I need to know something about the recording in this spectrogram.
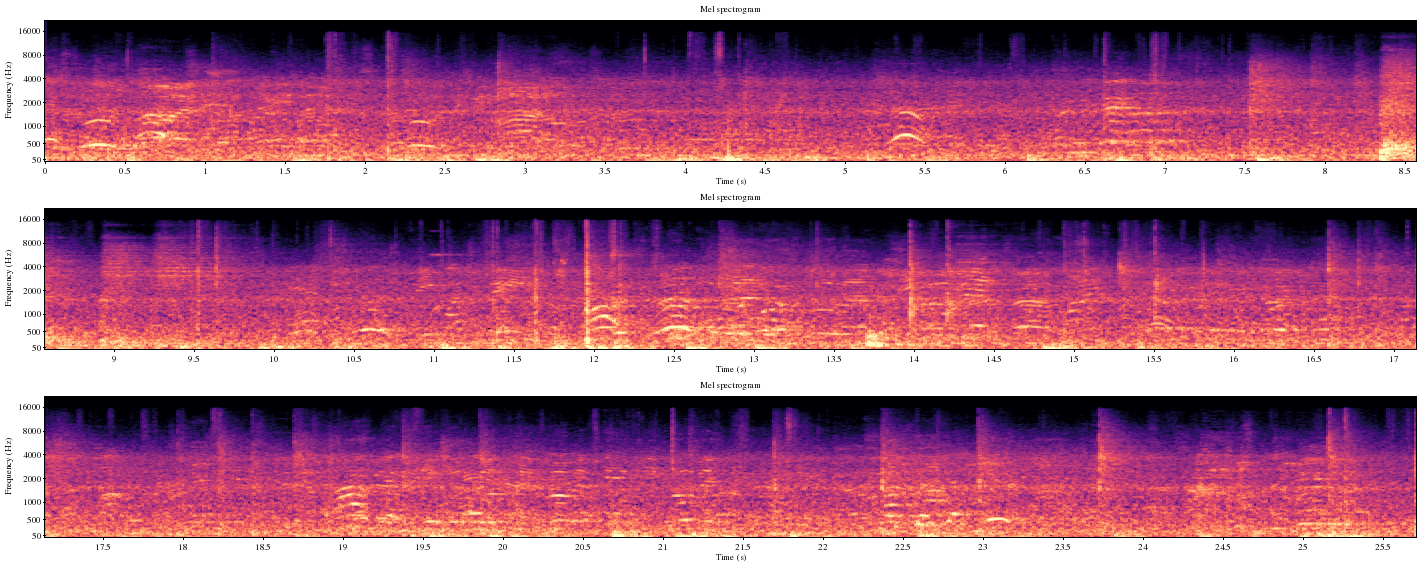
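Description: Boxing gloves thud against padded headgear and gloves.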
